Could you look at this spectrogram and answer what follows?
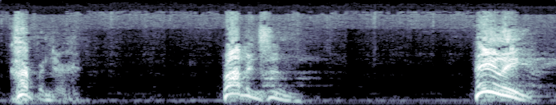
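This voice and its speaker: An actor playing an embattled spaceship captain, urgent and dramatic, in a 1950s radio drama. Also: male voice, sits high, huge pitch swings, takes it slowly, creaky, breathy edge, heavily acted. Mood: desperate. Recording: noisy vintage radio recording.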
